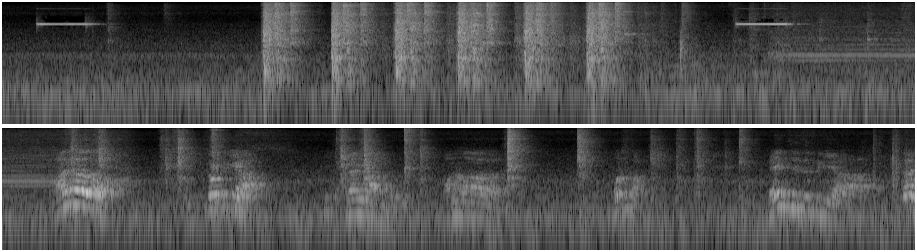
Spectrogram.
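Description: A short electronic shot-timer beep, then a fast string of about a dozen airsoft pistol shots and hits on knock-down plate targets over about four seconds. A second beep follows, then voices.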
